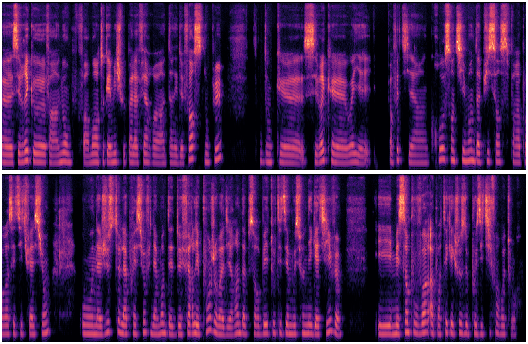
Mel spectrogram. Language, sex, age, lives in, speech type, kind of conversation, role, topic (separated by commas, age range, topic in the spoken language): French, female, 25-29, France, conversation, advice, user, Comment puis-je soutenir un ami en détresse sans me laisser submerger émotionnellement ?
